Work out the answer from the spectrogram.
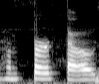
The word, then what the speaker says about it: Humberto: Roll your R's. Don't just roll them from Humberto. You roll it for Andrade too.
